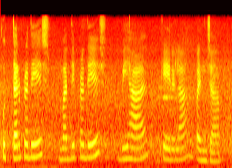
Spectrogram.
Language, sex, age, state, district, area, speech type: Urdu, female, 18-30, Uttar Pradesh, Aligarh, urban, spontaneous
